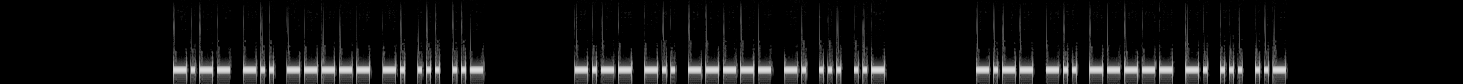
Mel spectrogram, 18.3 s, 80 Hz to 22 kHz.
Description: Morse code, heard as a keyed tone, about 22 wpm, 700 Hz. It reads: YD0NSU YD0NSU YD0NSU
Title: DXCC-100 Call Signs - 6 Characters - Repeated 3x - 22wpm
